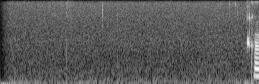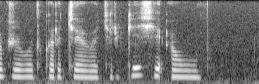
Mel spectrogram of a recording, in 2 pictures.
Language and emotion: Russian, neutral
